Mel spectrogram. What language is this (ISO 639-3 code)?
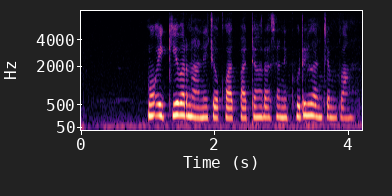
jav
